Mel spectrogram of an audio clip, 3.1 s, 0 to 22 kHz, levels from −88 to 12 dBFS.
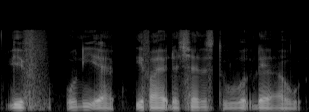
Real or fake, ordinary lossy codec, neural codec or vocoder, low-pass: real; none; none; 7.2 kHz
